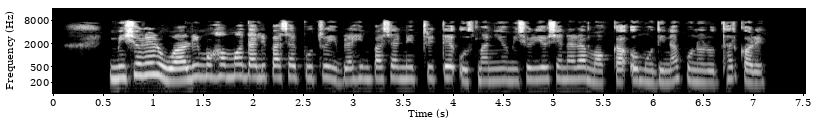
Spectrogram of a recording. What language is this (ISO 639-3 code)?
ben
